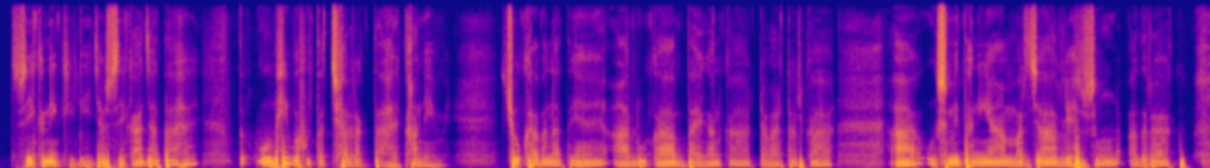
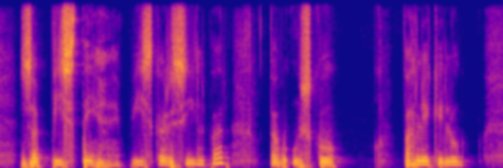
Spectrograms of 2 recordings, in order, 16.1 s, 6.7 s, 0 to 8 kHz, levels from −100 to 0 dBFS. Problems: none marked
